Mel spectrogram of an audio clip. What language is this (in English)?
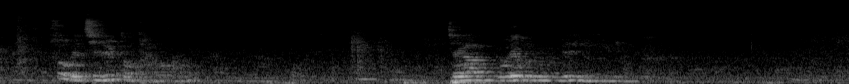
Korean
